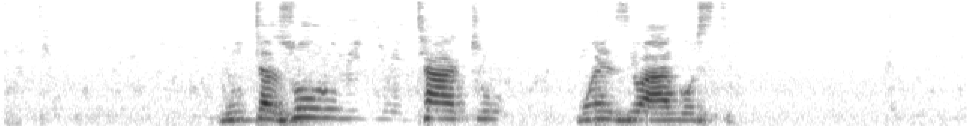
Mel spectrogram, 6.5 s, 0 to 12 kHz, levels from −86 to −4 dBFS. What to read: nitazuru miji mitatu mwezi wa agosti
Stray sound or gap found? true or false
false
